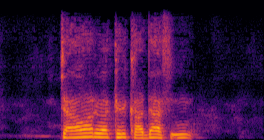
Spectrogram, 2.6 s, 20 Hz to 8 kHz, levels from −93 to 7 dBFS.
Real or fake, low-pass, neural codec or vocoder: fake; 7.2 kHz; codec, 16 kHz, 1.1 kbps, Voila-Tokenizer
